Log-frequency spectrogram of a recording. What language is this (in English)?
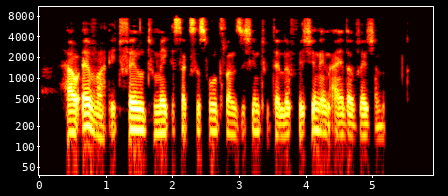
English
